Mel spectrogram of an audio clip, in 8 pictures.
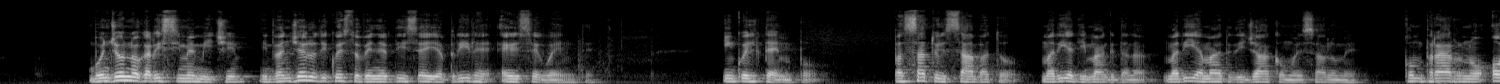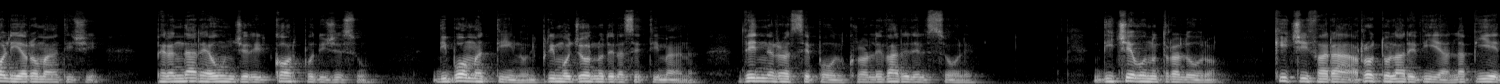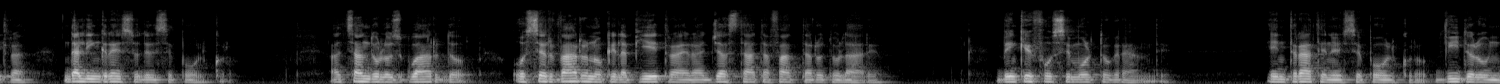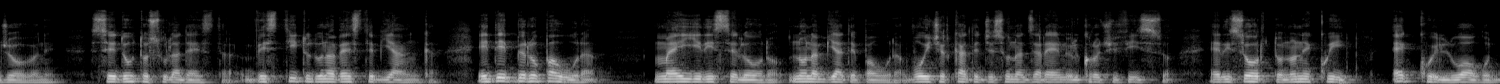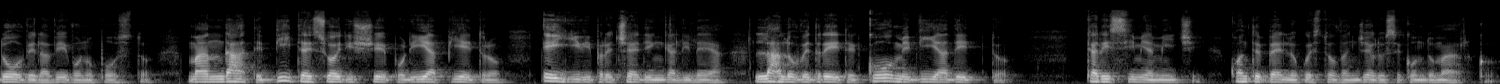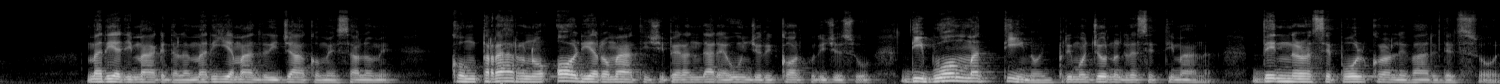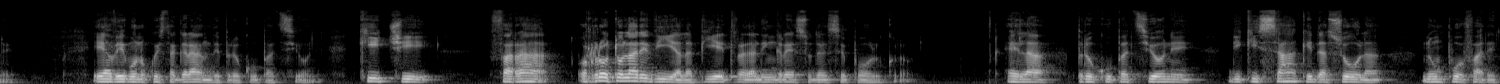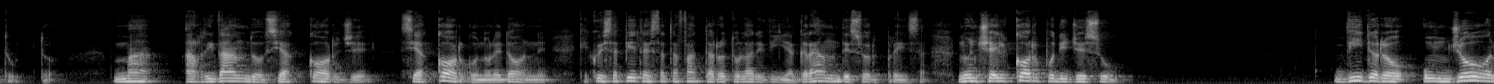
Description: Catechesi
dalla Parrocchia S. Rita – Milano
